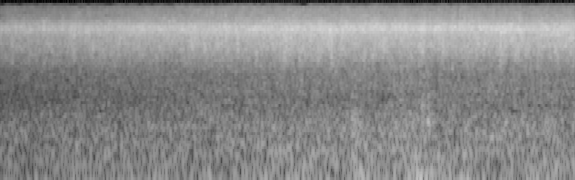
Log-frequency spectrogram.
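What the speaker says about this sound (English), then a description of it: "It's raining here today, guys." Steady, loud rain pours down as a dense, even hiss with no breaks and no voices.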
